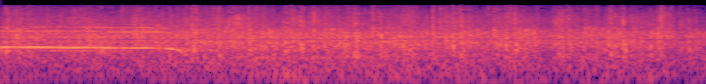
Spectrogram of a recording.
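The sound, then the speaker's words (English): Steady applause from an audience for two panelists, a dense wash of many hands clapping at an even, fairly loud level throughout, with a brief high tone fading at the start. “Again, big round of applause for these two panelists.”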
